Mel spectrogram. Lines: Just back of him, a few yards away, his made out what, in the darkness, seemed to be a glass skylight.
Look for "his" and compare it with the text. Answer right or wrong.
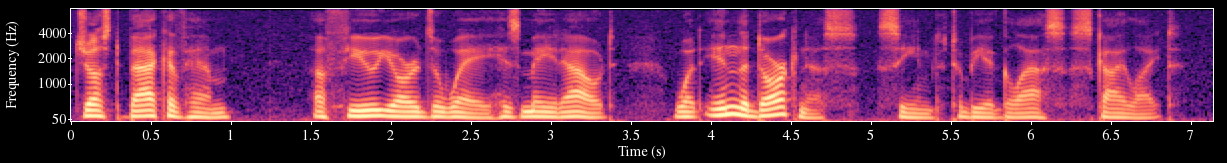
right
